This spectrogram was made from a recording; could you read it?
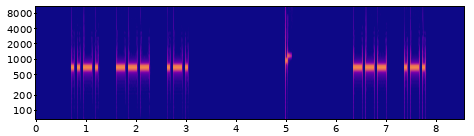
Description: Morse code, heard as a keyed tone, about 20 wpm, spaced as for 14 wpm, 700 Hz. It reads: FOR OR
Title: 139 Lesson 23f - Letter f - Words 20wpm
